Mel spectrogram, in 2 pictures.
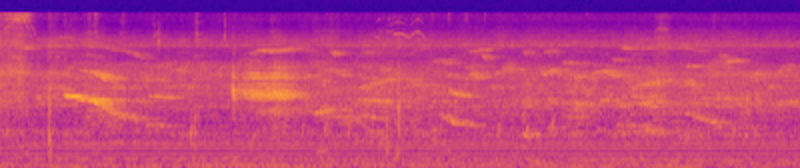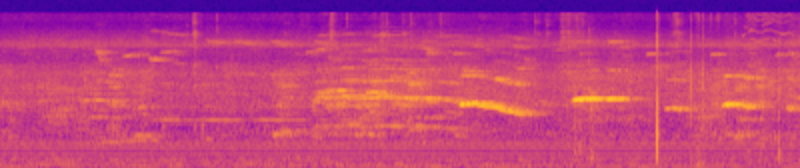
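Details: Guinea pigs in the early morning give a few short, whistled squeaks, some sliding downward, scattered sparsely and bunched toward the end over a steady low indoor hum.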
